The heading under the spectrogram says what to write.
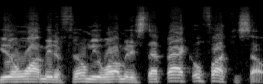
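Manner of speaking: ordinary delivery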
